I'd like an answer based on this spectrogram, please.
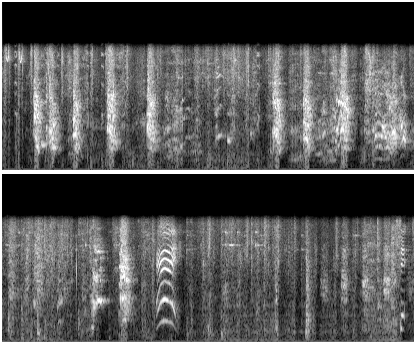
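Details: Several pet dogs excited by a small hand-held squeaker: sharp, irregular barks in short bursts, with one high, wavering squeak midway and a person's voice telling them to calm down.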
